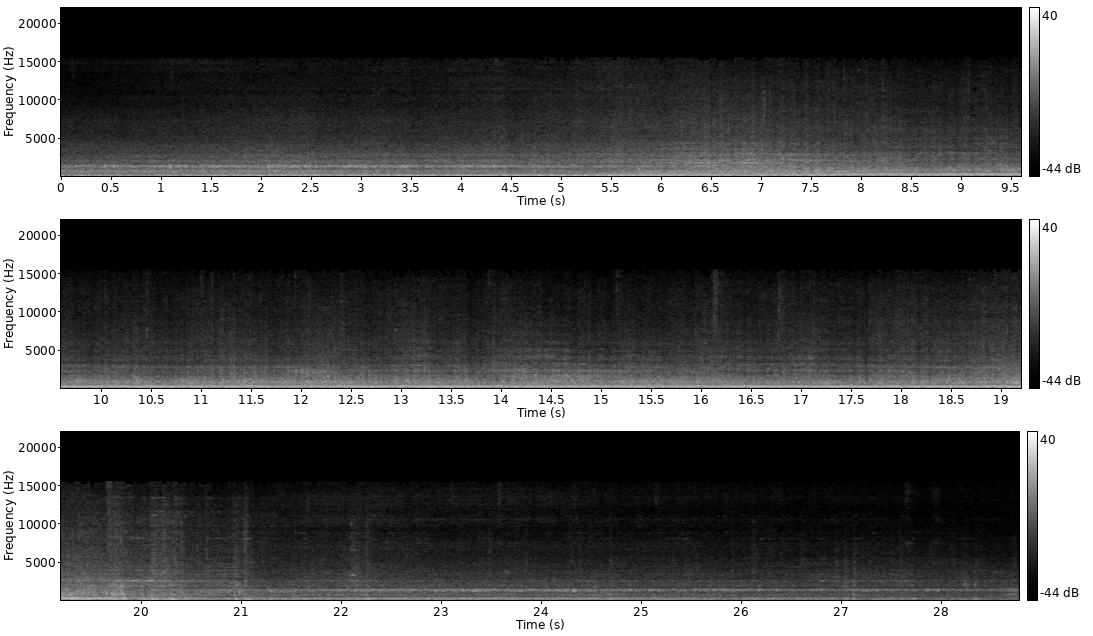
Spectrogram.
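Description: Diesel-electric locomotive and passenger coaches passing close at speed. The engine hums low and loud for the first several seconds, then the coaches' wheels rumble on the rails. The noise drops suddenly about twenty seconds in and then fades as the train moves away.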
